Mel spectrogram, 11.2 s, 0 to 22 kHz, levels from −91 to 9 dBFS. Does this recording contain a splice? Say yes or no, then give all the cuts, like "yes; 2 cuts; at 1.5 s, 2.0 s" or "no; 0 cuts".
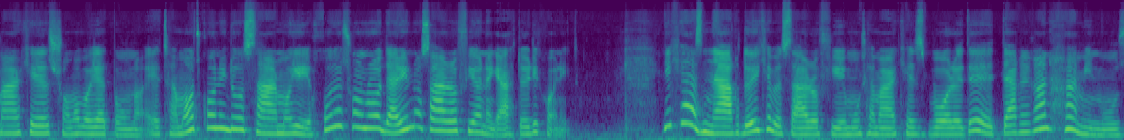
no; 0 cuts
